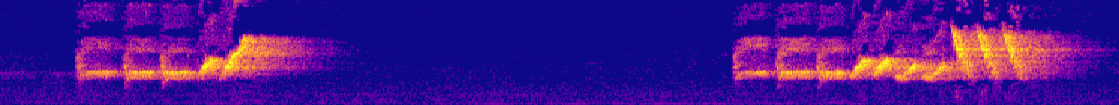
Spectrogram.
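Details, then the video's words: Coleiro, the rusty-collared seedeater of Brazil, singing in classic style: two high phrases about four seconds apart, each starting with several rapid clipped notes and ending in a rising buzzy run, with a faint low hum behind. "coleiro cantando #coleiro canto clássico"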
